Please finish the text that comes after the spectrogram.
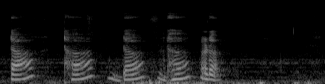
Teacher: ट वर्ग है ये ऊपर की ओर मूर्धन से बोला जाता है।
